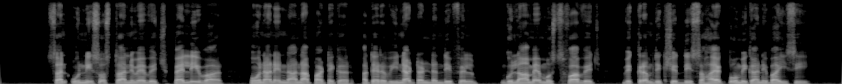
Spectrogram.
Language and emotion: Punjabi, neutral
